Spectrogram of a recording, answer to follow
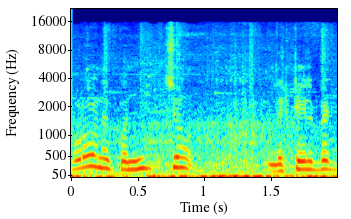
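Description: A person talking over the steady low running noise of a motorcycle and surrounding traffic, picked up by a helmet-mounted action camera's microphone.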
